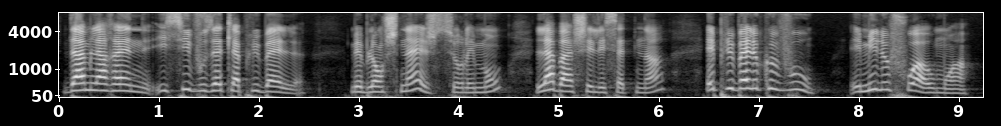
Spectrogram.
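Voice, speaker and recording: A solemn talking mirror, voiced by a woman reading a fairy tale, answering in a slow, measured way. The voice stays smooth and even, close and dry. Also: medium pitch, no room sound, close to an everyday voice. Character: solemn, truthful magic mirror.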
